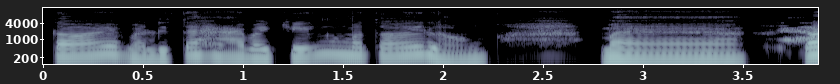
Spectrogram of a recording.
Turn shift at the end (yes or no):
no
